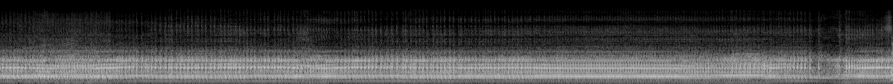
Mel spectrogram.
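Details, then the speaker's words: 1980s Honda Gyro two-stroke, sat 10+ years, after carburetor rebuild and fresh gas, excess oil finally cleared: buzzy note holds a steady pitch, dipping slightly as throttle eases; running clean and even. "That's probably more like what it's supposed to sound like"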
